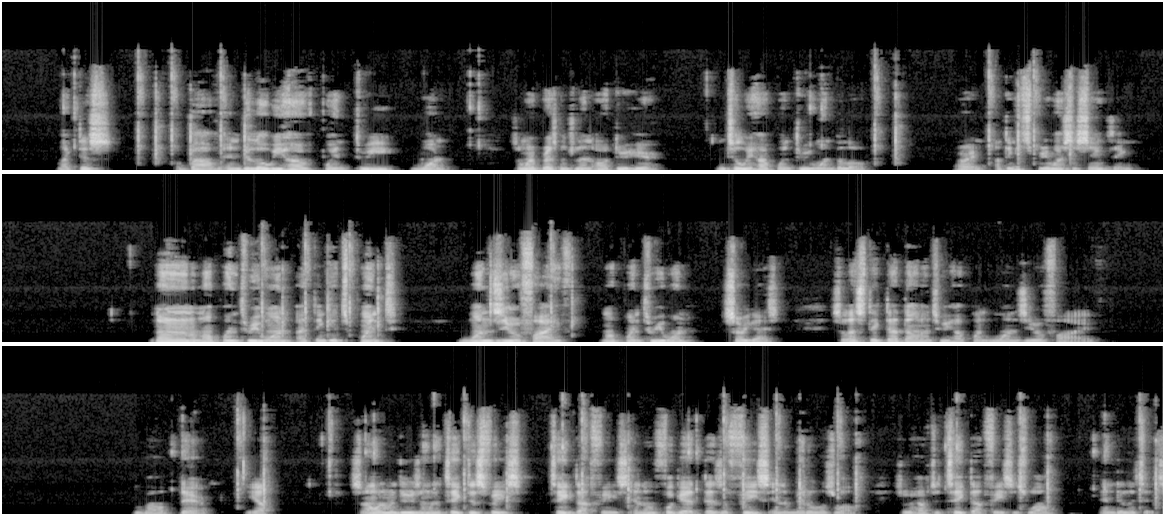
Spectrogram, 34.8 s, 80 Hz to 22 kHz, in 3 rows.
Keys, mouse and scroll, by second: 0.3 shift+click, 0.7 scroll down 1, 3.4-4.1 scroll up 1, 4.1 ctrl+r, 7.8 shift+click, 8.1 scroll down 1, 9.3 scroll down 2, 16.3-16.7 scroll up 2, 17.1-18.3 scroll up 2, 18.3-18.7 scroll up 1, 18.7 g, 24.6 shift+click, 25.0 scroll down 1, 26.5 click, 27.1 right click, 28.4 shift+right click, 29.2 x, 30.3-30.6 scroll up 1, 30.9-31.2 scroll up 1, 32.3 right click, 32.9 scroll down 1, 33.5 x.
